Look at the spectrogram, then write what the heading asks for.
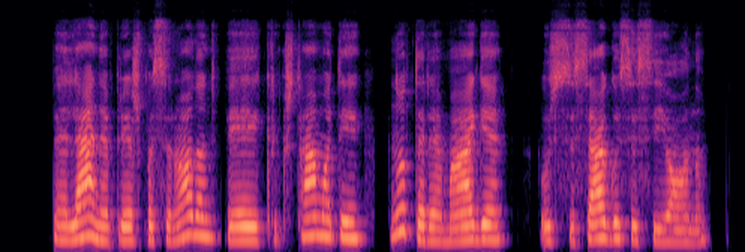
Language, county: Lithuanian, Utena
